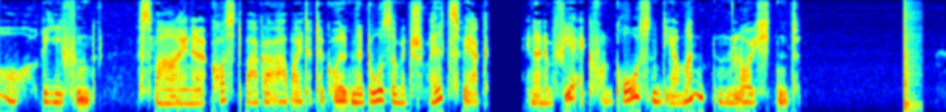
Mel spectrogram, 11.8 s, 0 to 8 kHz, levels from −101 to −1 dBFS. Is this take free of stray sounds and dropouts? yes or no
no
